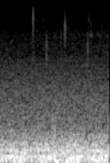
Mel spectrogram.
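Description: Steady rainfall outdoors, a dense even hiss with low rumble filling the whole moment, no voices over it.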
